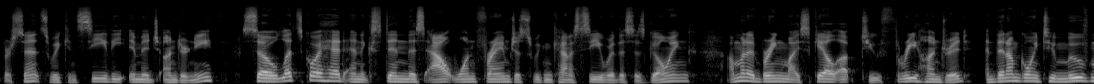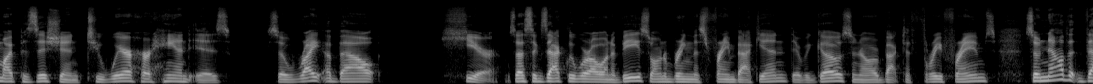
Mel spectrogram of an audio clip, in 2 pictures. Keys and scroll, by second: 0.0-0.1 typing, 1.2 Left, 1.6 Right, 2.3 Left, 4.5 Right, 8.1-9.1 typing, 16.0 super+z.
